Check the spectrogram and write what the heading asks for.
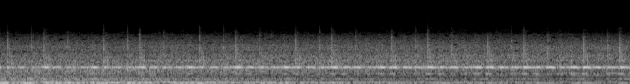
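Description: Breakdown in an electronic dance track: the kick drum drops out, leaving a steady droning tone over a noisy wash with faint, regularly spaced ticks.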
